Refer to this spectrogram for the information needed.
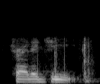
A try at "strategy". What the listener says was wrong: I wouldn't emphasize the syllable, but I would just say it maybe a little more clearly. Fully pronounce the E. Strategy. And you want to emphasize the A. Strategy.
